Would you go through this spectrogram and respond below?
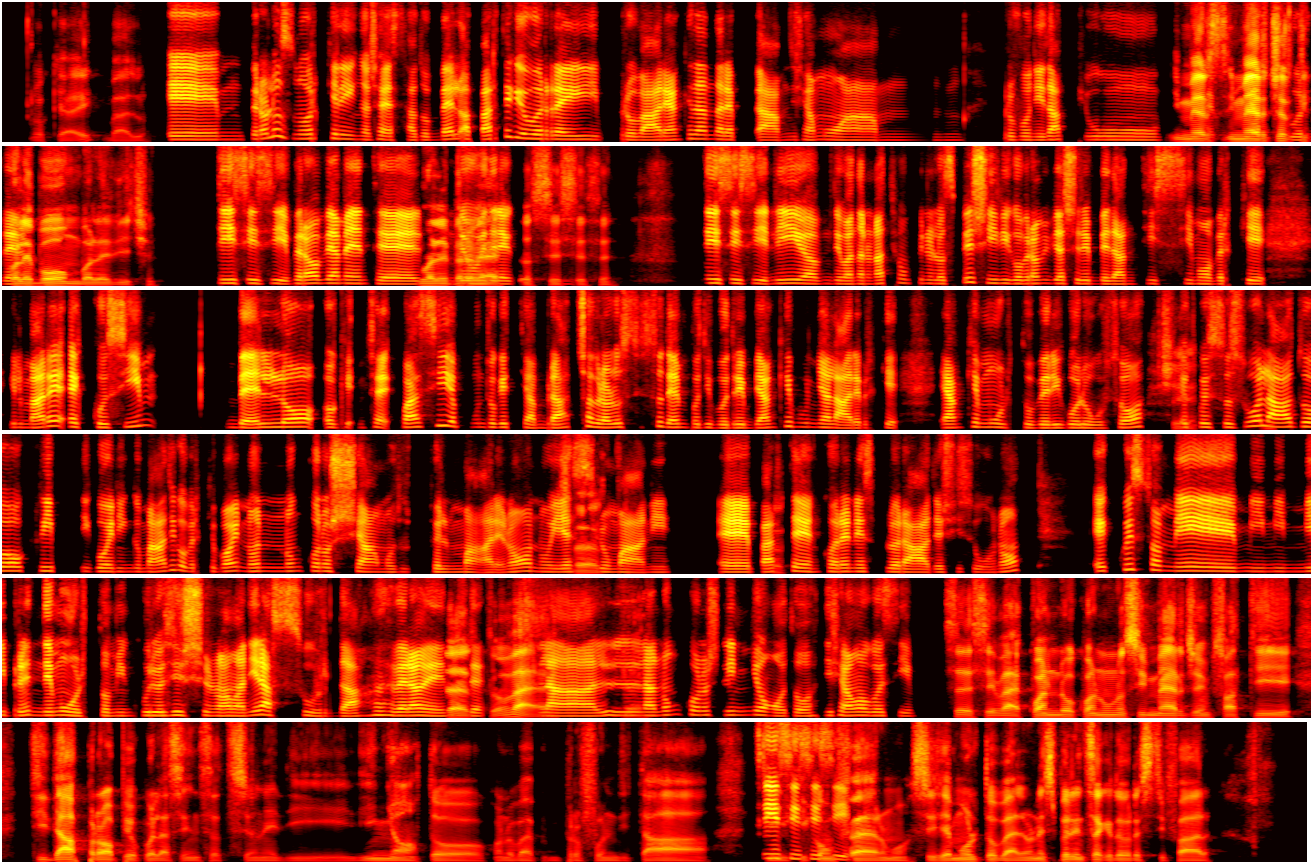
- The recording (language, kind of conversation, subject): Italian, podcast, Qual è un luogo naturale che ti ha davvero emozionato?
- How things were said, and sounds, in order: "cioè" said as "ceh"; "cioè" said as "ceh"; tongue click; "cioè" said as "ceh"; "Certo" said as "erto"; chuckle; "quando" said as "quanno"; "proprio" said as "propio"; sniff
